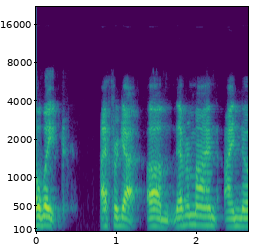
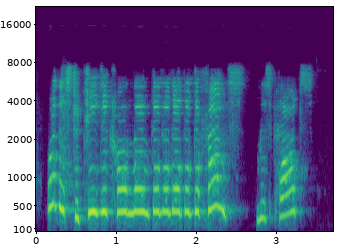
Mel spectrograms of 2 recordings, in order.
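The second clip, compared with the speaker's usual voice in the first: put-on puppet voice, much higher; 3 dB louder than usual. Speaker imagines Elmo saying an Iron Man line: terrible Elmo impression. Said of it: "Sorry for my terrible Elmo impression".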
